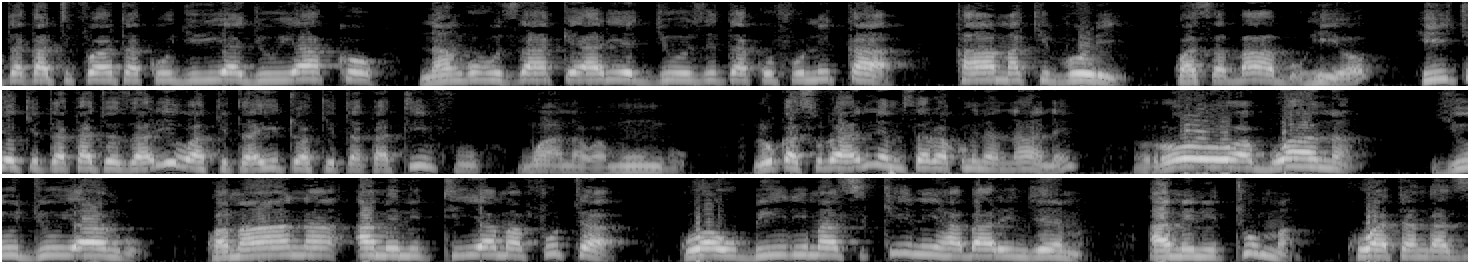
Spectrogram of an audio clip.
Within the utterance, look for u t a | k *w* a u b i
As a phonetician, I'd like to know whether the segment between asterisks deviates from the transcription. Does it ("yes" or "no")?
yes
